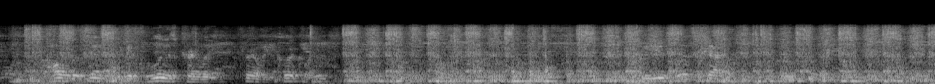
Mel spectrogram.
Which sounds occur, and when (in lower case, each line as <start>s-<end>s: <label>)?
0.0s-3.4s: male speech
0.0s-9.3s: mechanisms
0.1s-1.5s: sawing
3.4s-9.3s: sawing
6.2s-7.3s: male speech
